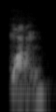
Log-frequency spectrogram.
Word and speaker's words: Wang: spelled w ang and in Chinese it's actually pronounced Wong like almost like it was spelled W Ong so which is just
